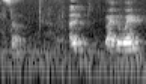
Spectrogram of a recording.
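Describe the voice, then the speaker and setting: A middle-aged woman telling a folksy tall tale live, in a conversational, tongue-in-cheek way. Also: measured pace. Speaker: storyteller in a tall tales contest. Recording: echoey room from far off, noisy.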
